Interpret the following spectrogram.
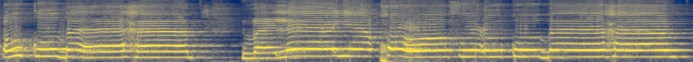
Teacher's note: عقباها، یہ عقبہ نہیں ہے، الف نہیں ہے، ٹھیک ہے نا، یہ عین ہے، عین یعنی حلق کے درمیان سے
